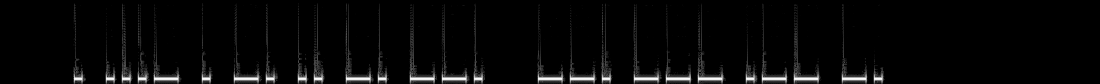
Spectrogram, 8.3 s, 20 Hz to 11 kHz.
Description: Morse code, heard as a keyed tone, about 20 wpm, 700 Hz. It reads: EVENING GOWN
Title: Difficult Words with Hints - 20wpm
